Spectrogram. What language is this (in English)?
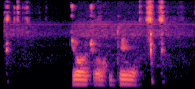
Swedish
